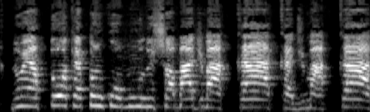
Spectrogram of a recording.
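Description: A woman's high-pitched voice with a bright, sharp tone. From Piauí, Brazil. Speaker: sociology professor and racial equality official. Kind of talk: interview.

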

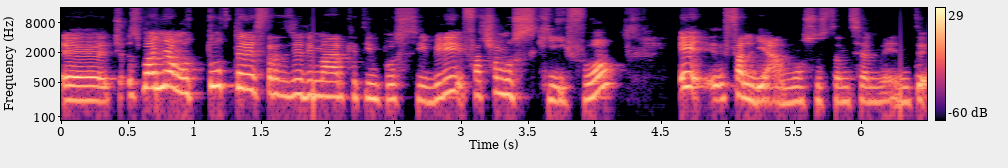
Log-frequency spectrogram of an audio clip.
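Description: Lively intonation lifts this woman's ordinary speaking voice, which sits at a fairly high pitch and moves at a moderate pace. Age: 30s. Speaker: political commentator and former local councillor. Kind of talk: interview.

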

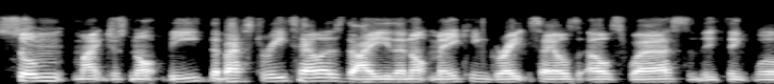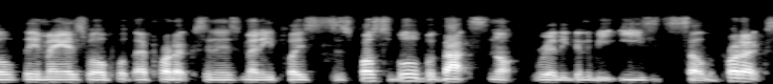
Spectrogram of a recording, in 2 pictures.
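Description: Speaking with a Mancunian accent, a man talks at a fairly quick pace with hardly any pauses, a medium pitch and ordinary pitch variation, in a dry, close sound with no echo. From Manchester, northern England. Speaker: e-commerce company founder. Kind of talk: interview.

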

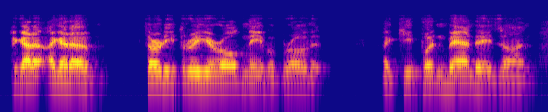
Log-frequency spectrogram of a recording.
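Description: Against a quiet background, a man with an American accent talks at a fairly slow pace, his fairly high voice bright and sharp in tone, with fairly even intonation. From United States. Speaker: war veteran. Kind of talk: interview.

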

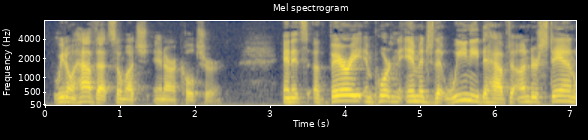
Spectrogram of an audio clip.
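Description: In a very clean recording over a silent background, a plain, everyday voice is heard. It keeps a moderate pace, and its pitch varies in an ordinary way. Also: man. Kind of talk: sermon. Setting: church.

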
